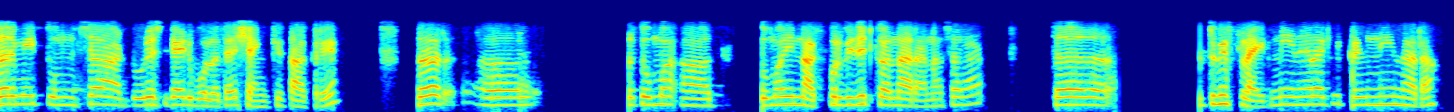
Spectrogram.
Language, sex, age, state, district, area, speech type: Marathi, female, 18-30, Maharashtra, Nagpur, urban, conversation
